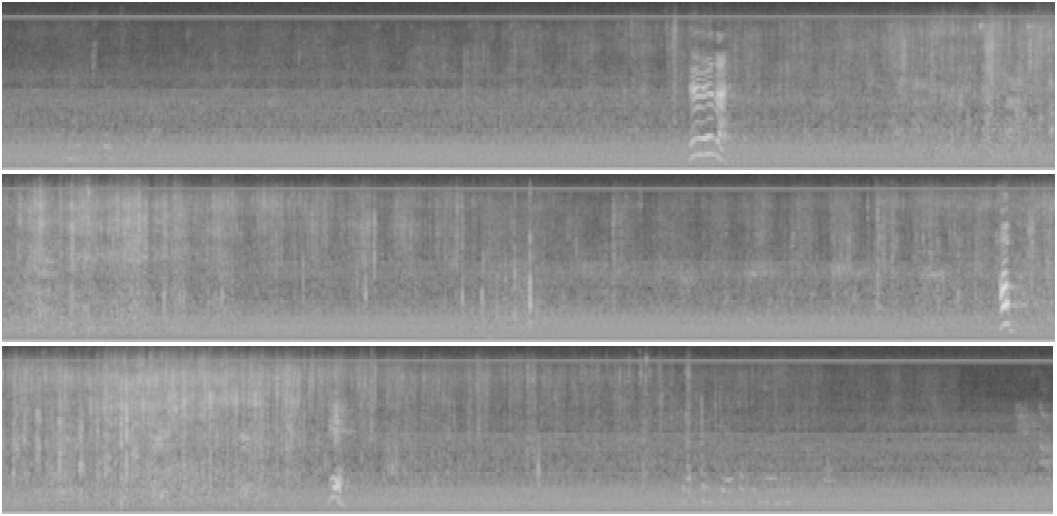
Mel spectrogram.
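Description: Steady hum and high whine of an old camcorder recording, with a short shout about seven seconds in and brief calls near twenty and twenty-four seconds. Two stretches of hissing rustle come around ten to thirteen and twenty-two to twenty-five seconds in.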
